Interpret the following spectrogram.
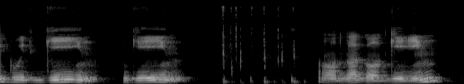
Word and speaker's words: gehen: Вот глагол gehen. Ха не читается в середине.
